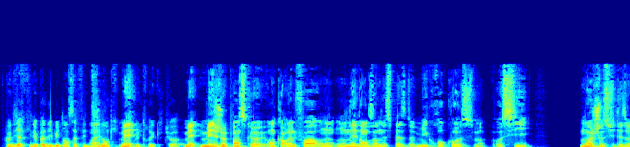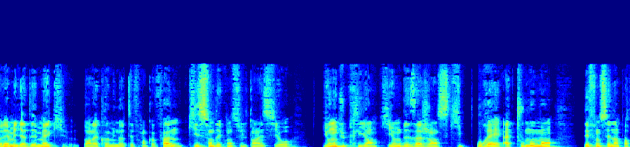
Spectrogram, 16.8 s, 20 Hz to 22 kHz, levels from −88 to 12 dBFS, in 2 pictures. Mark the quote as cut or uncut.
uncut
